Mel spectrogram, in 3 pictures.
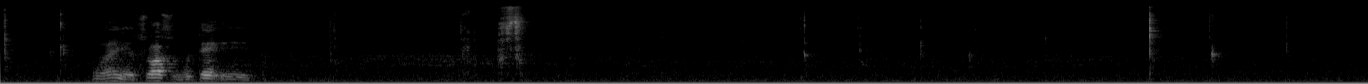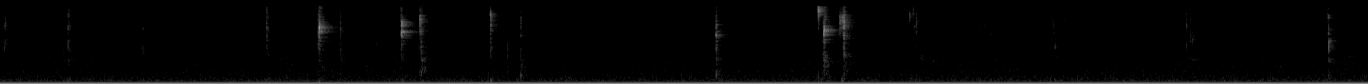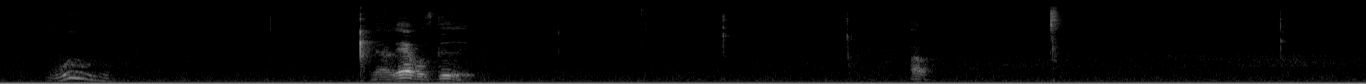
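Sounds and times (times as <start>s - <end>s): lip smacks and clicks: 0.0s - 0.8s, 2.8s - 3.5s, 4.1s - 10.6s, 11.4s - 15.6s, 16.2s - 19.8s, 20.8s - 21.1s, 21.8s - 24.6s, 25.2s - 25.8s, 26.4s - 28.0s, 30.0s - 30.2s, 30.9s - 31.2s, 32.2s - 34.8s, 35.8s - 36.6s, 37.8s - 38.2s, 40.1s - 40.4s
wet chewing: 4.1s - 10.6s, 21.8s - 24.6s.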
